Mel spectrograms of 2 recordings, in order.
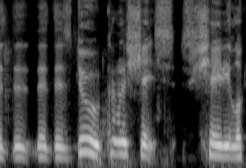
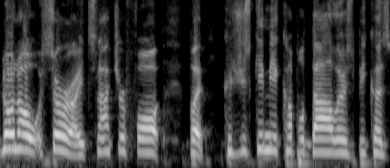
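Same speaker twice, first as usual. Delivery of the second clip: high, sweet, overly polite, super-nice begging; 5 semitones higher than usual. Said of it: "he's being super nice".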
